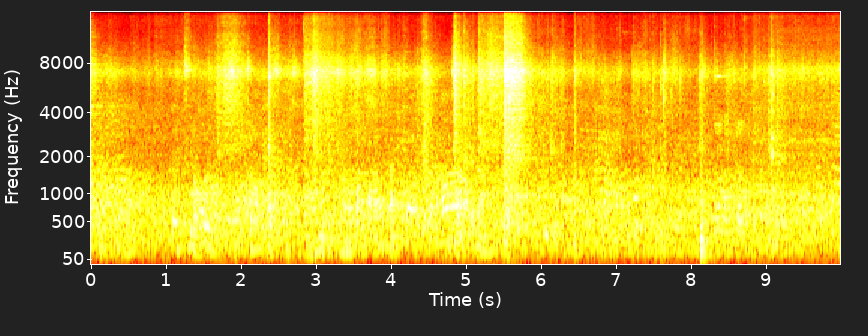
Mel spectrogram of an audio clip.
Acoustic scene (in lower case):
cafe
